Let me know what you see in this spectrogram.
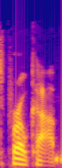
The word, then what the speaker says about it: Prokop: Luke Prokop. Am I saying that right, Bill? I think it's Prokop. – Yeah.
